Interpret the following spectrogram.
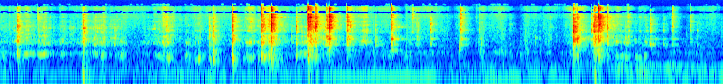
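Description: Paper towel rubbing and crinkling against a plastic tube bird feeder as it is wiped dry by hand, with scattered clicks and knocks of its plastic parts, the loudest about four to five seconds in and again about nine seconds in.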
